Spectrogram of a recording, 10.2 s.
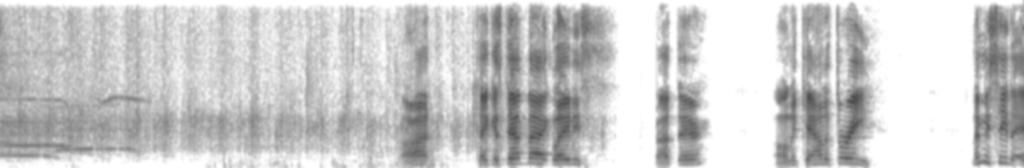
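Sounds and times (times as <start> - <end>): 
audience round of applause: 0.0 - 5.4
speech: 4.0 - 6.0, 6.6 - 7.1, 7.8 - 8.8, 9.7 - 10.2.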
